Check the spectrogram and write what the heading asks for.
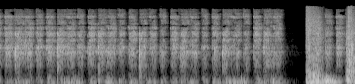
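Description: A dense, scratchy crackling noise effect in a video's title sequence. It cuts off suddenly just before the end, and loud music with a beat starts right after.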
